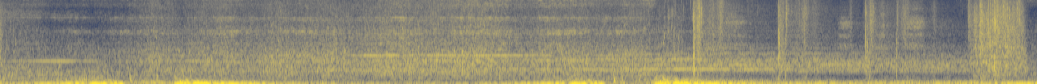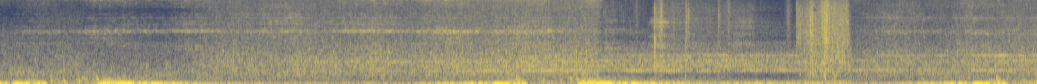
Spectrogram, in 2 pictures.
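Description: Deep underwater rumbling rises and falls in slow surges.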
